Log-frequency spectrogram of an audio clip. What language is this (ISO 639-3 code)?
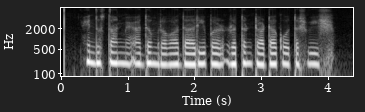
urd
